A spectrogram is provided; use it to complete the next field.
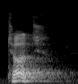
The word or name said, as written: txotx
